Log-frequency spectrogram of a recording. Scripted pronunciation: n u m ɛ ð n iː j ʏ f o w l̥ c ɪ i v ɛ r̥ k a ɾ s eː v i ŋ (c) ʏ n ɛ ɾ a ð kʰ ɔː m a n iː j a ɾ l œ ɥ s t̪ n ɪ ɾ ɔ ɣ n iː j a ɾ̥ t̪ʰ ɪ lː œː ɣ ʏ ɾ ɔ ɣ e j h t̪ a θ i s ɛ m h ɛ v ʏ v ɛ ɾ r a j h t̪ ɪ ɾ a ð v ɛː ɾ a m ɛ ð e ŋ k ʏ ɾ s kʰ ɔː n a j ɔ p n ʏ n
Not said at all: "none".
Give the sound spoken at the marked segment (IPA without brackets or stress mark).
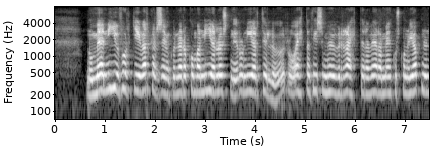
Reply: k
